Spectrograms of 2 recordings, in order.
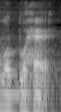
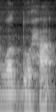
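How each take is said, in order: First: The final syllable ends with an 'e' vowel. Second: The final syllable ends with an open 'a' vowel. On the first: This is a dialect reading from another tribe. "tapi bacanya wadduha" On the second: This is the usual reading. "bukan wadduha"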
